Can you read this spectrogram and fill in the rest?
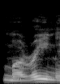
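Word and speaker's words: Mariñez: fighting yeah that's what he's fighting uh jackson marina is that's how you say his name and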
